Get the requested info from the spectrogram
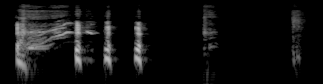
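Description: A person laughing briefly: one voiced rising note followed by a few short breathy bursts, dying away after about a second.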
